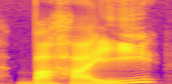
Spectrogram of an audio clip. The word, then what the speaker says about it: Baha'i: There's a few different ways to pronounce it. Baha'i or Baha'i, or yeah.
